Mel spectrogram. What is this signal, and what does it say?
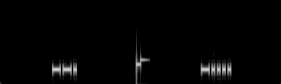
Morse code, heard as a keyed tone, about 46 wpm, 700 Hz. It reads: G 6
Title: Single Letter-Number - Rapid-Fire 45wpm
